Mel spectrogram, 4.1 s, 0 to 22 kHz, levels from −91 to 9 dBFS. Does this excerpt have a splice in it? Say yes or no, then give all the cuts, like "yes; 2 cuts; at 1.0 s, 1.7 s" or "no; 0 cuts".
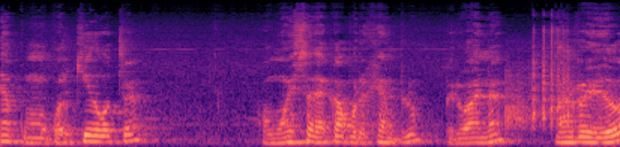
no; 0 cuts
